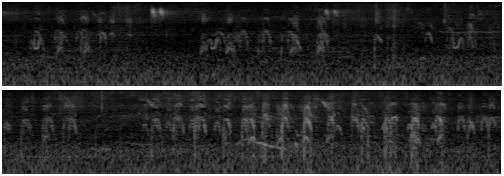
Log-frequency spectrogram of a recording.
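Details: Several young mallards on a pond shore in Vantaa, Finland, chatter in quick, irregular bursts of short peeps and quacky notes, growing busier toward the end, with steady low background noise.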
